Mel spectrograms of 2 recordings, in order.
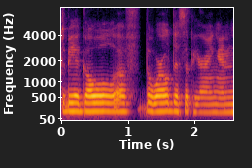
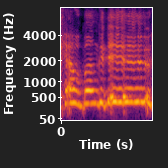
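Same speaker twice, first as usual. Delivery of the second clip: very high-pitched, full surfer dude voice; 12 semitones higher than usual. Repeating someone's earlier impression of a Ninja Turtle: Michelangelo impression. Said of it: "your impression of the most enlightened Ninja Turtle".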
